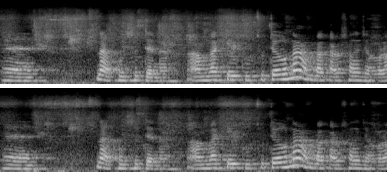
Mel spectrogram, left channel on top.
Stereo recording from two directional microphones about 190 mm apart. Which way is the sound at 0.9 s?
10° left (ahead or behind).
